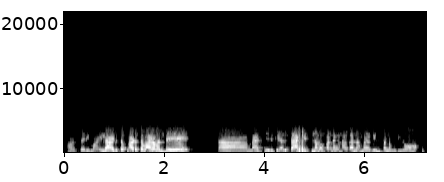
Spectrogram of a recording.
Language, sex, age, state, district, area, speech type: Tamil, female, 60+, Tamil Nadu, Dharmapuri, rural, conversation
